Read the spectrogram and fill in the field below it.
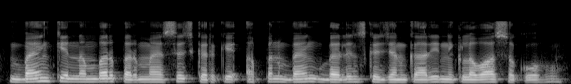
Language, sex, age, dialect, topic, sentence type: Magahi, male, 25-30, Southern, banking, statement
